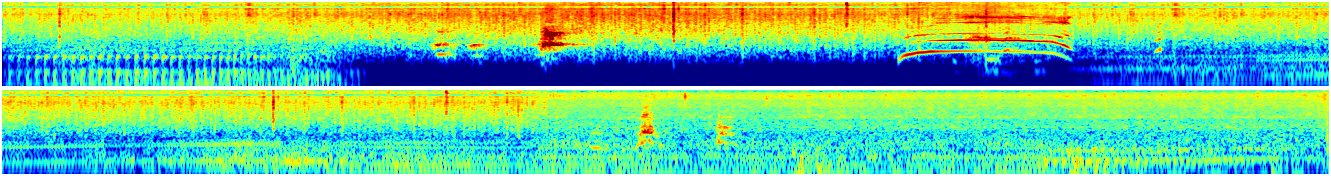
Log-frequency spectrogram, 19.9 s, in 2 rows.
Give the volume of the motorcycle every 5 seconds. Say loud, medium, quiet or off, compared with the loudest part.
loud, medium, loud, loud.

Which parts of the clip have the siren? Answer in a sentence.
You can't hear the siren here.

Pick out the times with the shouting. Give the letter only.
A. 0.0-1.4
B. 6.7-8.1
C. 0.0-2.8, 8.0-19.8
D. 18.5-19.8
B.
